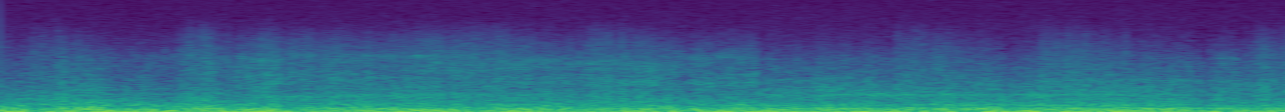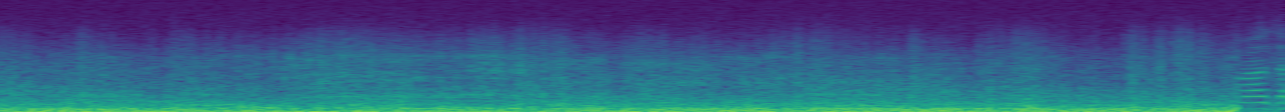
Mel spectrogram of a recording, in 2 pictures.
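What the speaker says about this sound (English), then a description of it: "Explode." Wartime explosions from a World War II–era newsreel: a loud, continuous roar that rumbles without pause for the whole stretch, then drops off abruptly at the end.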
